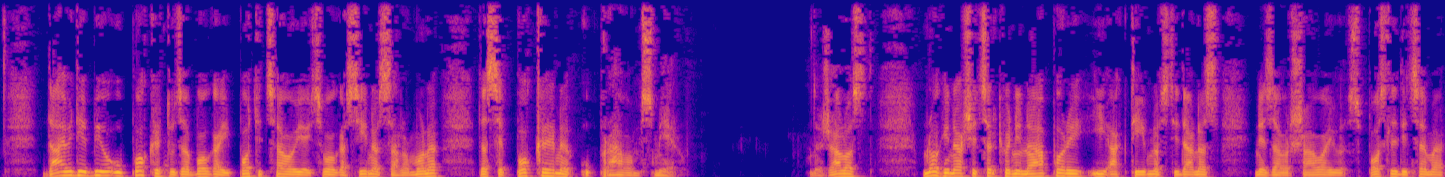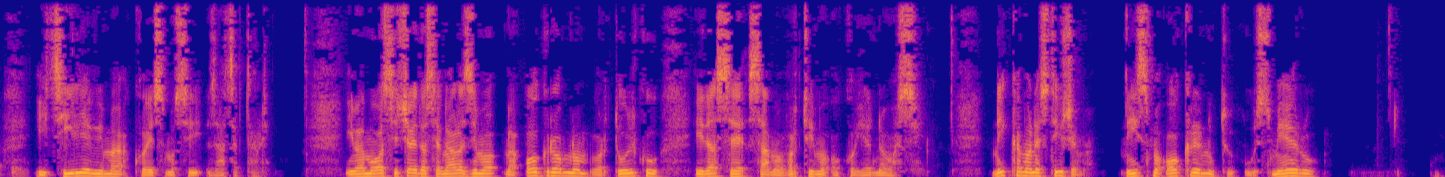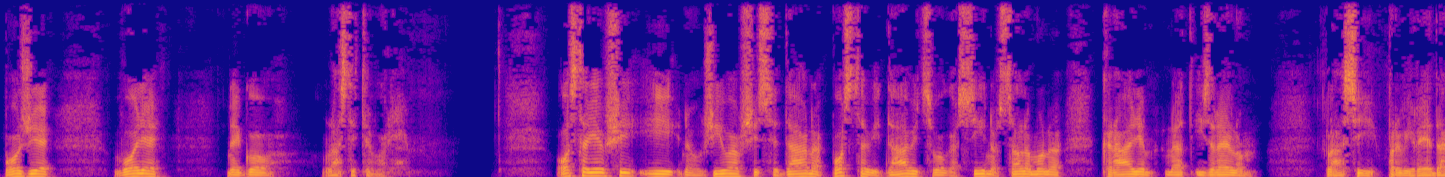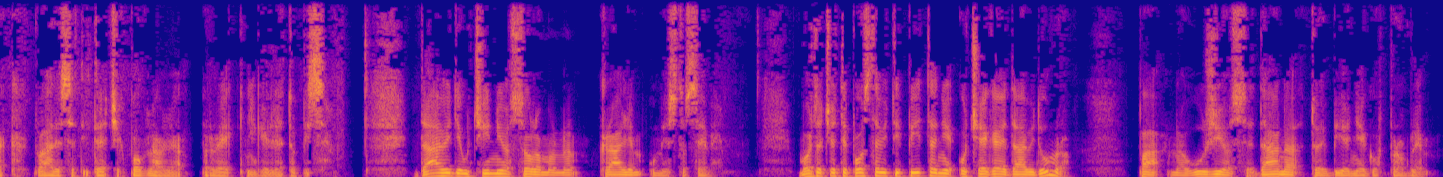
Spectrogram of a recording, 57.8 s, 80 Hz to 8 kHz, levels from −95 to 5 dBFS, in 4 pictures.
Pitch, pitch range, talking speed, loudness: 115 Hz, 100-130 Hz, 115 wpm, -20 LUFS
